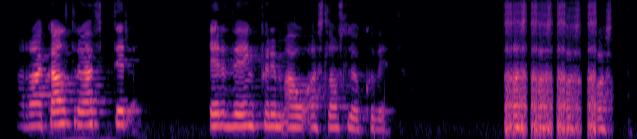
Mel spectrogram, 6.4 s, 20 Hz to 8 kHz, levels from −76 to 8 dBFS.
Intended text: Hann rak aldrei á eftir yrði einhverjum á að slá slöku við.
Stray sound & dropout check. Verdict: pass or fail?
fail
